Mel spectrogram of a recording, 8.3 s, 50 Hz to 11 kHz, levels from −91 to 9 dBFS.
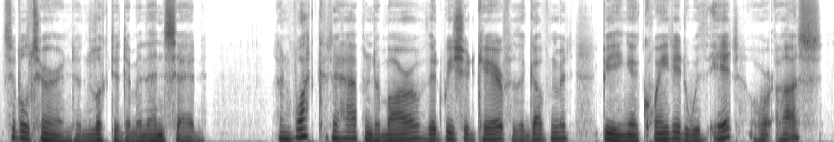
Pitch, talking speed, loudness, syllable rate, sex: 125 Hz, 200 wpm, -17 LUFS, 5.2 syllables/s, male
